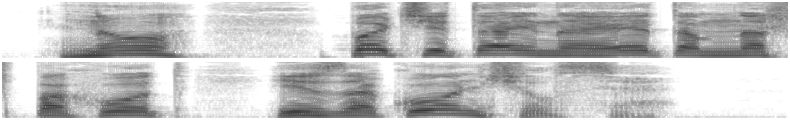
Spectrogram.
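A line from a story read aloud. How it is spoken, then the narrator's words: Regretful sigh, in pain. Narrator (Russian): Вздохнул с сожалением Семен и поморщился от боли в руке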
